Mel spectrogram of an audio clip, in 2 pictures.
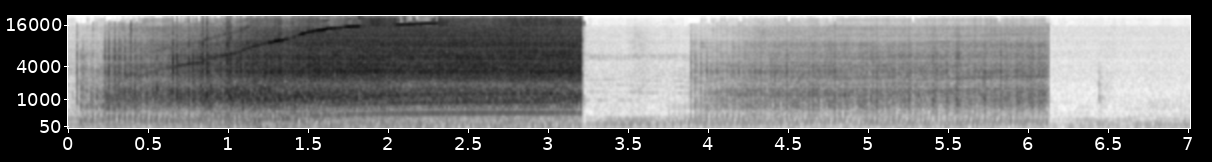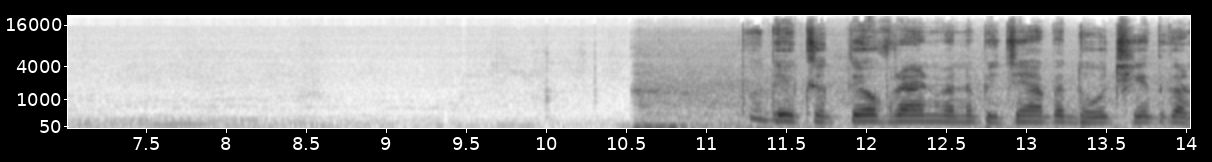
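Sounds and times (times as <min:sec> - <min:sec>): electric drill whine: 0:00.0 - 0:03.2, 0:03.9 - 0:06.2.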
